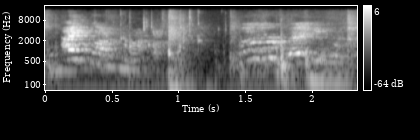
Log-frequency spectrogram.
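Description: Battery-powered turbo transfer pump running, with aquarium water pouring through it, while a child's voice talks over it.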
